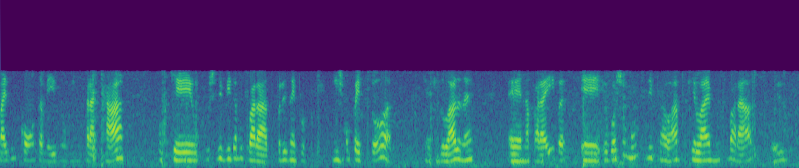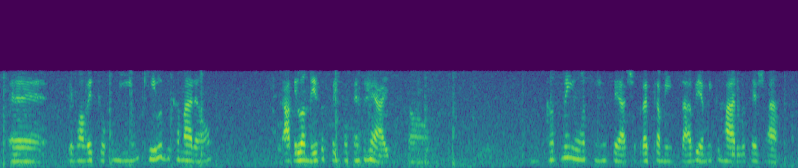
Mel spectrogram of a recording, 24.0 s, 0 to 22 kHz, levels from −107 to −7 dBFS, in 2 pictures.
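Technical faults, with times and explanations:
Throughout, noise suppressor artifacts: the room noise, which sits about 9 dB below the speech, is pulled down by about 21 dB whenever the talker pauses, then swells back under each phrase, so the background pumps in step with the speech. Unlike clipped speech, the damage here falls mainly on the background and on the tone of the voice.
0.00–6.64 s, 7.60–15.48 s and 16.11–23.97 s, speech cut by the noise suppressor: within these spans the suppressor treats the quieter parts of the speech as noise and turns them down with the background, by up to about 22 dB. About 3 s of each of the first two spans is affected, with similar drops through the last. Soft consonants, word endings and quiet phrases sound swallowed or fade out. This sets it apart from packet loss or a dropout, where sound stops abruptly regardless of level. The top end stops near 4 kHz, which fits the narrowband call codec on this path.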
